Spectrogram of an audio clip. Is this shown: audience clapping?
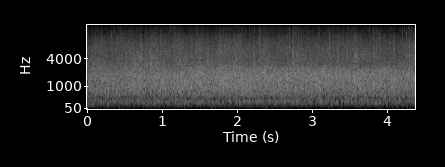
yes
